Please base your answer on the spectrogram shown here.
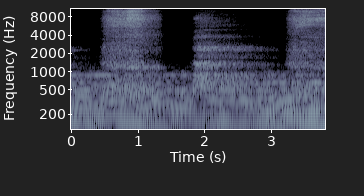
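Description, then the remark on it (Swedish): Deep, rhythmic breathing during a guided breathing exercise, with long airy inhales and exhales alternating steadily without pause, each breath loud and broad with a rushing, hissy texture and no talking. “Djupa andetag. In med lugnet, ut med stressen.”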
